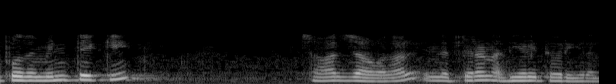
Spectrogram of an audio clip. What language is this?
Tamil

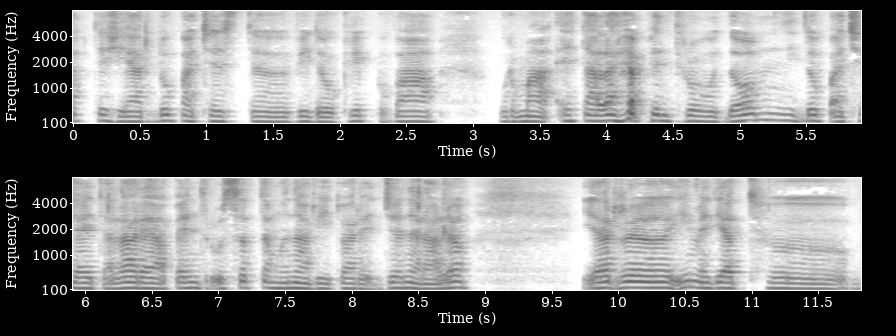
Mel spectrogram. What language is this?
Romanian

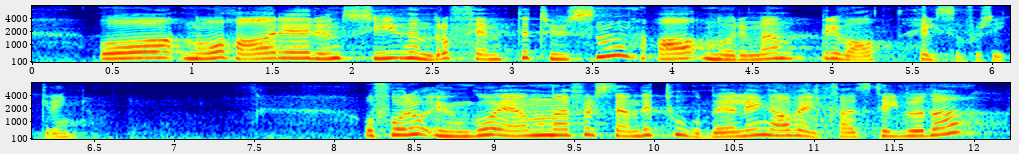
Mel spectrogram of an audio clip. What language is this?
Norwegian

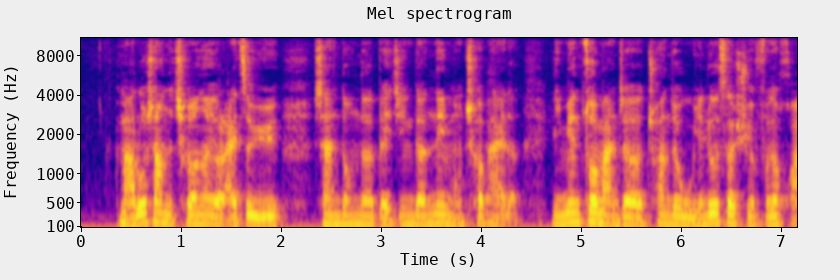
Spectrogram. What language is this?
Chinese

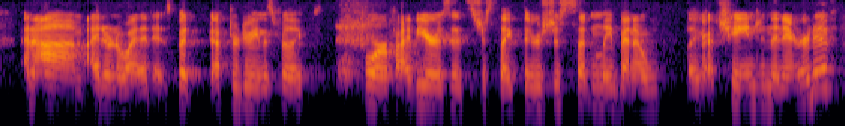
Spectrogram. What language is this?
English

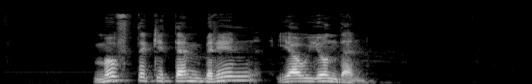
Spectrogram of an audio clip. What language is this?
Wakhi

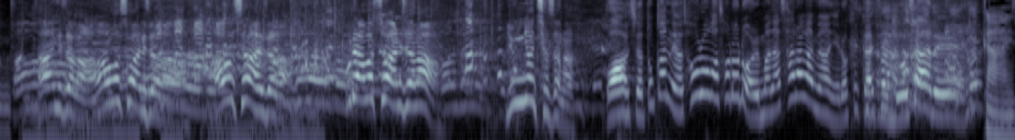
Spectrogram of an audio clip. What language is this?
Korean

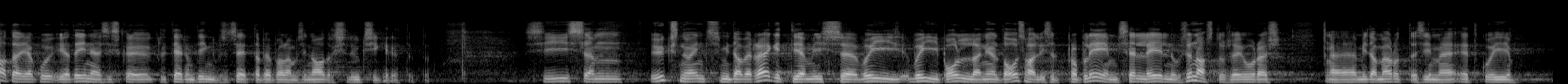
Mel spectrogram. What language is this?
Estonian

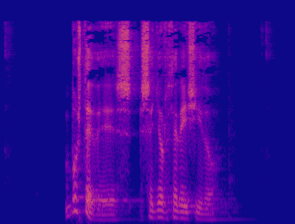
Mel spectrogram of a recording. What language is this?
Galician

